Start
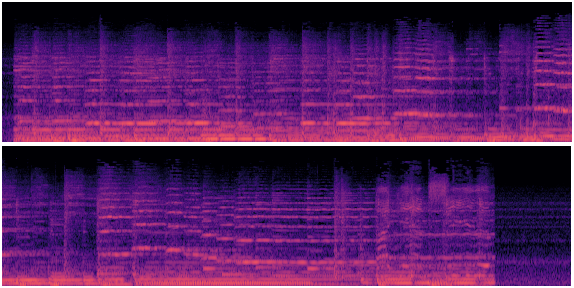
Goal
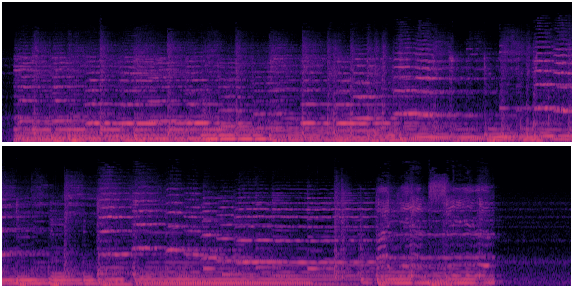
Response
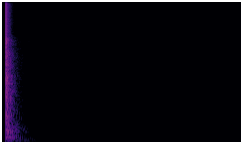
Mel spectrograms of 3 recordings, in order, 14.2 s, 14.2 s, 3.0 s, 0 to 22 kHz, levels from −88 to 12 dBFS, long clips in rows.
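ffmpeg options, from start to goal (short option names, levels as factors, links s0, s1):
-filter_complex "[0:a]asplit=2[s0][s1];[1:a]atrim=start_sample=2205,adelay=66[s2];[s1][s2]afir=irnorm=-1:irlink=0,volume=0.178[s3];[s0][s3]amix=inputs=2:normalize=0,volume=0.473"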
